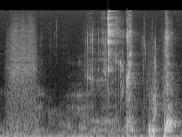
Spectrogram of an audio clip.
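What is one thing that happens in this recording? A young woman bites into soft food with a wet squelch.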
